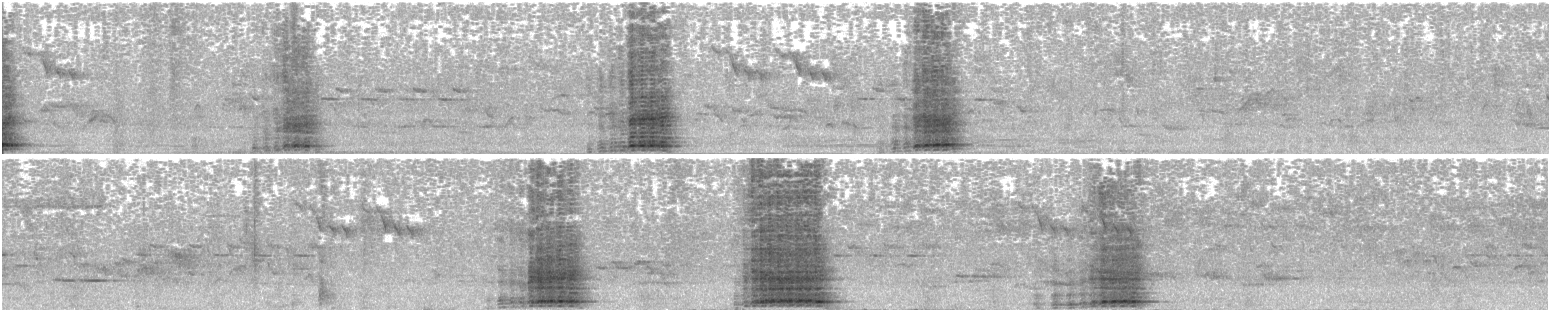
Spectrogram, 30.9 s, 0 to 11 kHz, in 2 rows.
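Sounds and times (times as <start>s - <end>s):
goat bleating: 2.5s - 3.3s, 5.8s - 6.8s, 8.8s - 9.7s, 20.4s - 21.4s, 22.8s - 23.9s, 26.0s - 27.0s.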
